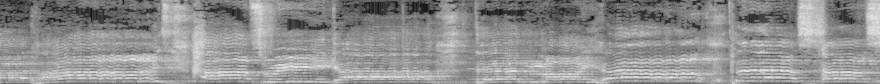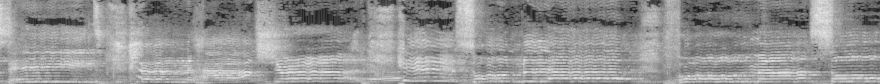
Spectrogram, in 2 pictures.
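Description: A woman singing into a handheld microphone, a melody of held notes in phrases that pause briefly every second or two.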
